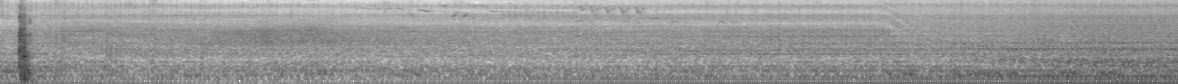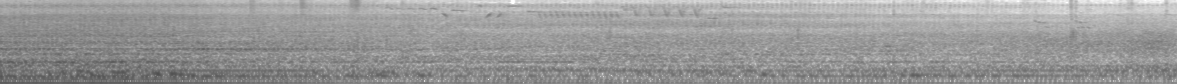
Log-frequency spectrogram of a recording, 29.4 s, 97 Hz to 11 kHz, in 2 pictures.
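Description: Porsche 911 Carrera S (997.2) 3.8-litre flat-six idling steadily, louder around the middle where it is heard close to the twin tailpipes. A single sharp thump right at the start, the car door being shut.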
